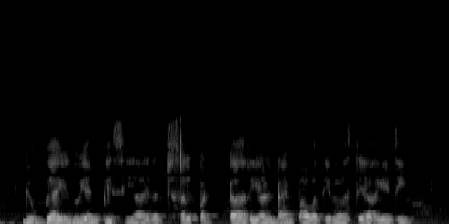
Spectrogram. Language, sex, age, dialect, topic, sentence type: Kannada, female, 18-24, Dharwad Kannada, banking, statement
